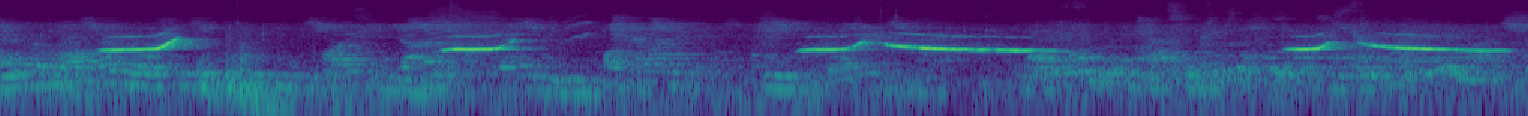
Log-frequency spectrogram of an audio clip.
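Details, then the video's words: Pet rose-ringed parakeet couple talking: a sharp rising-then-falling whistle repeated about every two to three seconds, mixed with soft garbled chatter and background murmur. "Most Cute Parrot Talking Couple | Ringneck talking mithu parrot tota"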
